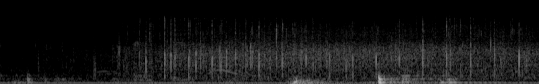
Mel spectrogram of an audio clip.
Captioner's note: audience clapping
